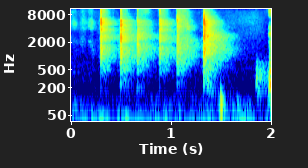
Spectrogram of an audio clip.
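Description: Chalk scratching and tapping on a chalkboard as a word is written: a quick run of about six short strokes, followed by a low thump about one and a half seconds in.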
